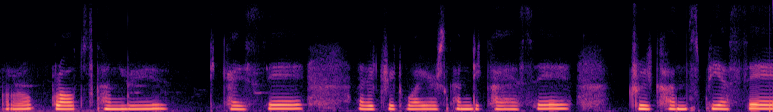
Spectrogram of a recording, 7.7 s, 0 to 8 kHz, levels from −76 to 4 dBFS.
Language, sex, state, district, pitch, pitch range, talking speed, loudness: Nagamese, female, Nagaland, Dimapur, 255 Hz, 245-270 Hz, 110 wpm, -18 LUFS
